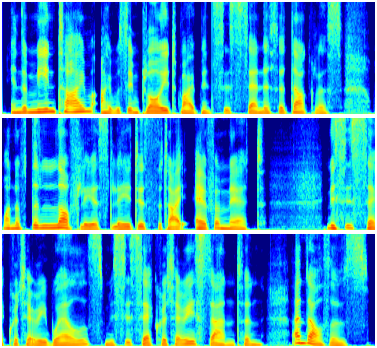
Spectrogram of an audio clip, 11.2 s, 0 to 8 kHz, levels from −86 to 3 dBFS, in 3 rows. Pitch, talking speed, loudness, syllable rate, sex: 160 Hz, 150 wpm, -19 LUFS, 4.7 syllables/s, female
